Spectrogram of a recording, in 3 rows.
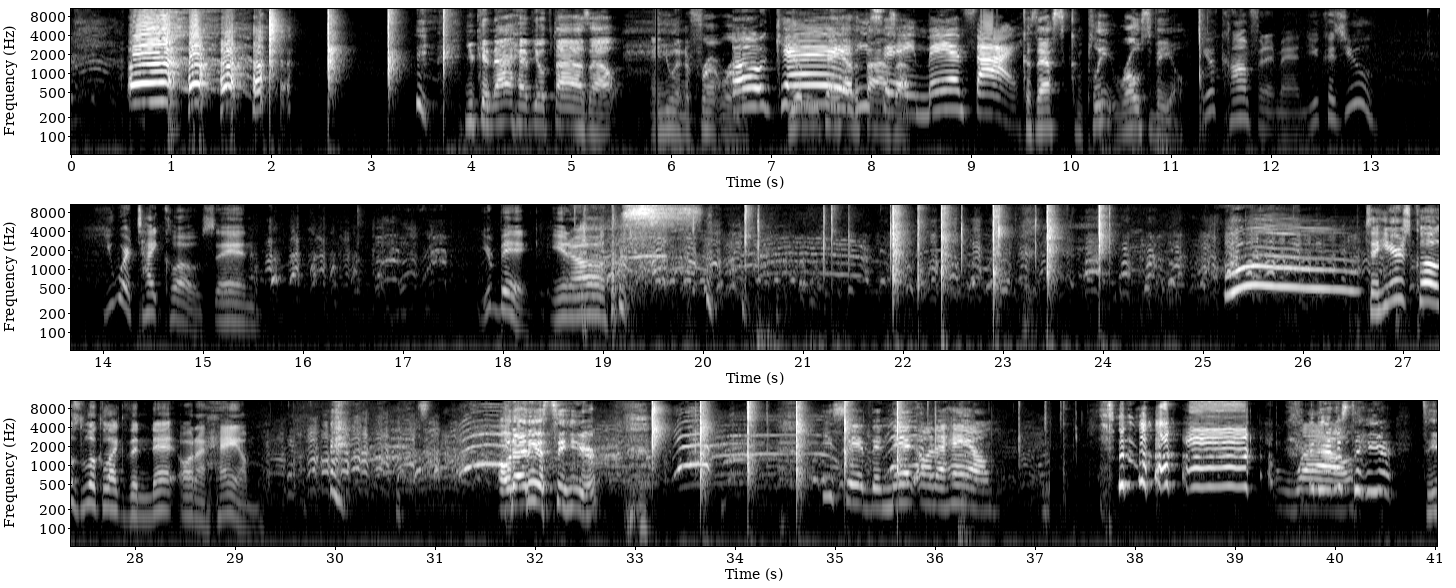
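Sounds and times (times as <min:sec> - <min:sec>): man laughing: 0:00.0 - 0:02.2, 0:03.4 - 0:03.9, 0:15.4 - 0:17.5, 0:18.7 - 0:27.3, 0:29.2 - 0:33.2, 0:37.0 - 0:40.4
man clapping hands: 0:01.8 - 0:03.9, 0:19.8 - 0:24.2, 0:33.0 - 0:37.6.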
